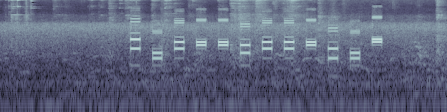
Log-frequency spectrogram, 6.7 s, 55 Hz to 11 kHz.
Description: Multi-frequency trunk signalling (R1, as on North American trunks), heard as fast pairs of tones, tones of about 140 ms, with the noise of a restaurant. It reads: KP 1900599021 ST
